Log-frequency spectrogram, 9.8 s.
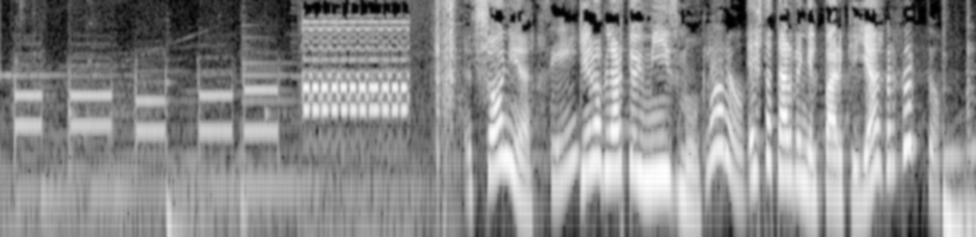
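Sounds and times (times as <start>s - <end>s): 
telephone dialing tones of an outgoing call: 0.0s - 4.1s
telephone trilling ring of an outgoing call: 0.0s - 4.1s
speech: 4.7s - 9.6s.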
